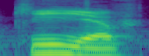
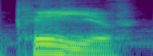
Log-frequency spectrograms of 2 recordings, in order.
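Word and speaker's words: Kyiv: a hard time switching from kiev to cave which is a ukrainian way of pronouncing the name of the capital so with all that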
